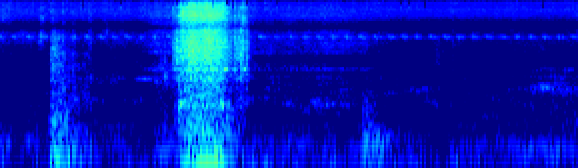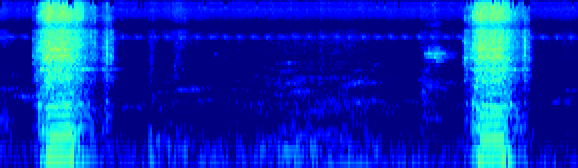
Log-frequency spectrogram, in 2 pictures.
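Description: A sewing machine stitches elastic onto a ladies' pant in three separate loud bursts of fast whirring, with quiet pauses between them and no speech.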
